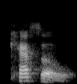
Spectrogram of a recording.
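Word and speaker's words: castle: সি এলই তাই না তাইলে এখানে এই থিটা সাইলেন্ট হয়ে গেছে এটাকে পড়তে হবে ক্যাসল ক্যাসল তারপরে এটাও ভালোভাবে পড়তে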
